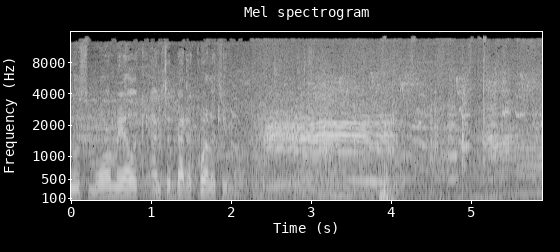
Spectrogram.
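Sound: dairy cows mooing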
